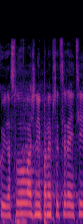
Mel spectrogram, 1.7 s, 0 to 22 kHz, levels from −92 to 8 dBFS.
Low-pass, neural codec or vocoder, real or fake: 10.8 kHz; none; real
